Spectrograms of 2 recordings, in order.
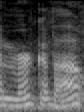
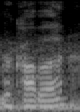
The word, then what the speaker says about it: merkaba: this and we see the merkava or merkaba shape here the kind of pyramid inside of pyramid um I pronounce it merkaba um that is the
